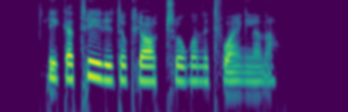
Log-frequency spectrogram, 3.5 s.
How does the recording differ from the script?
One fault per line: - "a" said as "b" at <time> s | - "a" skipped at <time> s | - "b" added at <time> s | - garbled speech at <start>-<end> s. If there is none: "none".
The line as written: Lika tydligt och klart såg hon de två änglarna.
none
